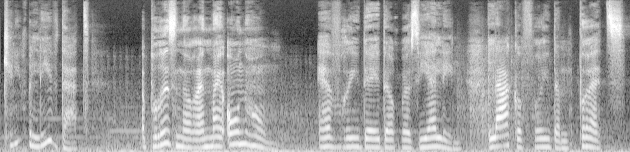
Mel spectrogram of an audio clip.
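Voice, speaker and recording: A woman's voice: medium pitch, measured pace, over music, lightly acted. An actress playing a sick, anxious young runaway woman, wary and wronged, in a video game. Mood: bitter, distressed. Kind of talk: video game dialogue acting.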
